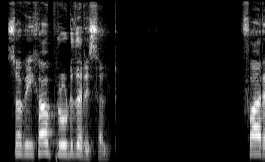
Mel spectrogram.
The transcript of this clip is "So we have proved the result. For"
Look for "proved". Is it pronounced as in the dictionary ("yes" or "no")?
no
